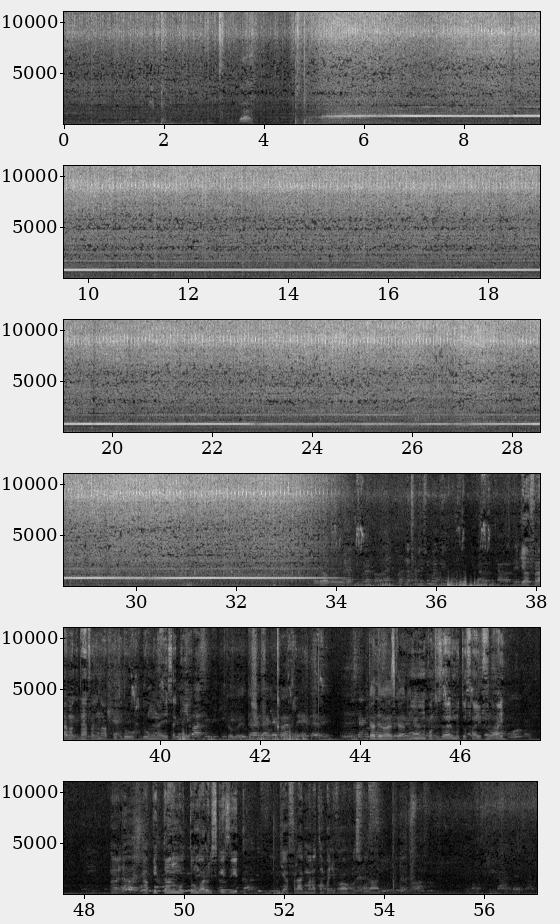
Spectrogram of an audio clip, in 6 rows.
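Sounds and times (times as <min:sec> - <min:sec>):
car engine running: 0:00.0 - 0:34.6
high-pitched whistle: 0:04.9 - 0:34.6.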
